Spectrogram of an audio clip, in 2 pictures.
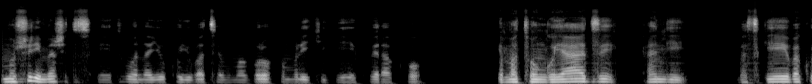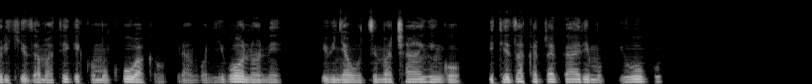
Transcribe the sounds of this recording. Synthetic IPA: amaʃuːɾimaʃatu̥si̥ɡ̥ajetuβo̞najuːkʰo̞juːβat͡se̞mumaɡoɾo̞famuɾiːkʰiɡihe̞kuβe̞ːɾakʰo̞ | jamatʰo̞ːŋɡo̞jaze̞ | kʰaːndi | βasi̥ɡ̥ajeβakuɾikʰizamate̞ɡe̞kʰo̞mukʰuːβakʰakuɡiɾa̰ŋɡo̞̰n̥hiβo̞no̞ne̞ | iβiɲaβuzimat͡ʃaːŋhe̞ŋɡo̞ | βite̞ːzakad͡ʒaɡaɾimuɡihuɡu

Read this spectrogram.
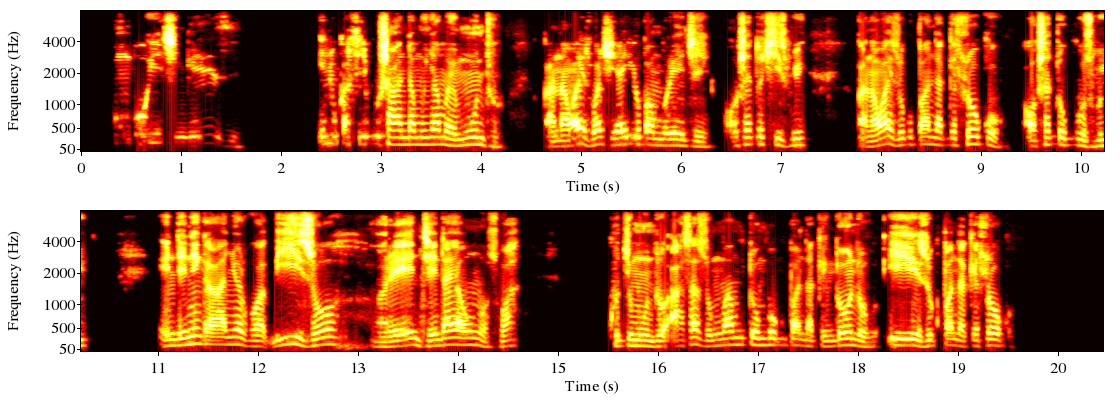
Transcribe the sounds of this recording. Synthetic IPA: mitomboje̞t͡ʃiŋɡezi | ino̞kasiɾikuʃandamuɲamajemuːntʰu | ka̰nawaizwat͡ʃijaijo̞pamuɾe̞nd͡ʒea̰uʃato̞t͡ʃizwi | ka̰nawaizwokupandakeɬo̞ko̞ | a̰uʃato̞kuzwi | ḛndineŋɡakaɲo̞rwaɓizorend͡ʒe̞ndajauno̞zwa | kut̬imuntʰuʔa̰sazo̞mwamuto̞mbok̬upandakeno̞ndo̞ijeʐiku̥pandakeɬo̞ːko

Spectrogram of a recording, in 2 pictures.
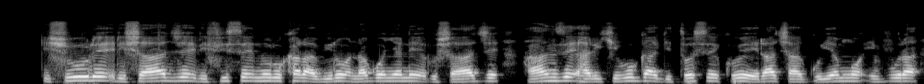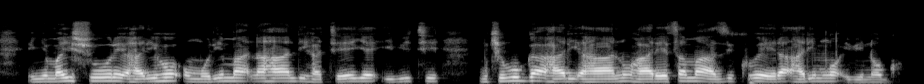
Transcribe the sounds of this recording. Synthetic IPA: iʃuːɾe̞ɾiʃaːd͡ʒe̞ɾifise̞nuɾukʰaɾaβiɾo̞nabɡo̞ɲe̞ne̞ɾuʃaːd͡ʒe̞ | haːnze̞ɦaɾikʰiβuɡaɡitʰo̞se̞kʰuβe̞ːɾat͡ʃaːɡuje̞mŋo̞ʔiɱvuɾa | iɲumajiʃuːɾe̞ɦaɾiɦo̞ʔumuɾimanaɦaːndiɦatʰeːje̞ʔiβitʰi | mukʰiβuɡaɦaɾiahaːn̥huhaɾe̞t͡samaːzikʰuβe̞ːɾahaɾimŋo̞ʔiβino̞ɡo

